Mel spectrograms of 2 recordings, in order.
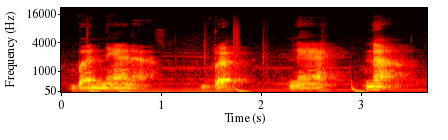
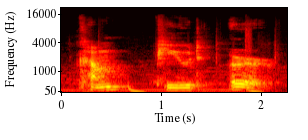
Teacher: Now, if you see, we are not stressing on a specific part of the word cat because it's only one unit. But for banana and computer, we are stressing the middle syllable. B-nana. The middle na is stressed. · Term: stressed syllable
